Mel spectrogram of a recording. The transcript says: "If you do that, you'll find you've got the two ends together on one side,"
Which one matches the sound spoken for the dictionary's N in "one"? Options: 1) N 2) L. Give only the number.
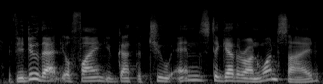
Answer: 1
